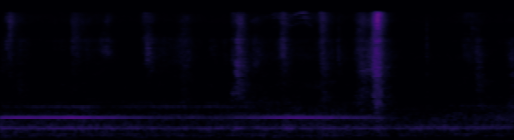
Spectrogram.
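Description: Quiet room tone: a faint steady hum, one tone of which fades out a little under four seconds in, with a few soft clicks.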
